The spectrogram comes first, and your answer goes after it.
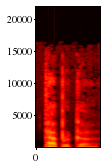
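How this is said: It is said with a British pronunciation.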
